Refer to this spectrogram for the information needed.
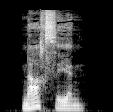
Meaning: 1. to check, to look into, to investigate, to explore, to consider 2. to look up (obtain information about something from a text source) 3. to look at (something) as it moves away
- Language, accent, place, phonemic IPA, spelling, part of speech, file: German, Germany, Berlin, /ˈnaːxˌzeːən/, nachsehen, verb, De-nachsehen.ogg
